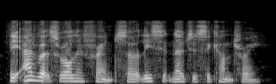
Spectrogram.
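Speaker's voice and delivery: ordinary talk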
